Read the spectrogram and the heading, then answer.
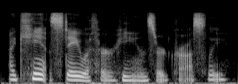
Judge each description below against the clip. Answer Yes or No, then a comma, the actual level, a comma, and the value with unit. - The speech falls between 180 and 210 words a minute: Yes, average, 200 wpm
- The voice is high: Yes, high, 200 Hz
